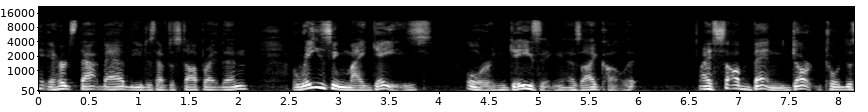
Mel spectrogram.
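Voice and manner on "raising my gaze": ordinary talk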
